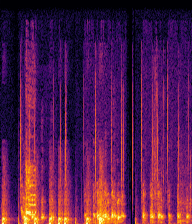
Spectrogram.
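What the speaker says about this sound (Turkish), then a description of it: "Aşağıda tavukları var." Chickens in the Minecraft video game cluck in quick, uneven bursts, a string of short, fairly faint clucks with brief pauses between them.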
